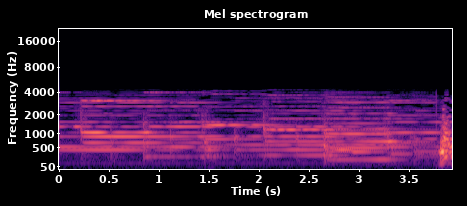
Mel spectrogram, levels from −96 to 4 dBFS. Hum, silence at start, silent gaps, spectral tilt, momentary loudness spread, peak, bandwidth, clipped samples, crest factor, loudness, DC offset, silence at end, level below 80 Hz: none; 0 s; none; -1 dB/octave; 8 LU; -10 dBFS; 4.6 kHz; under 0.1%; 22 dB; -33 LUFS; under 0.1%; 0 s; -82 dBFS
